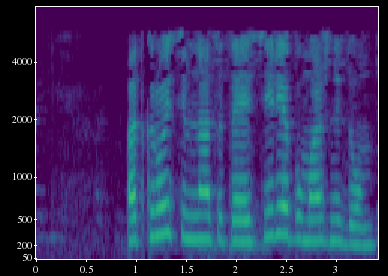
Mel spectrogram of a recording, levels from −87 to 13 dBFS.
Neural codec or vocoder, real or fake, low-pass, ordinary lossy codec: none; real; 7.2 kHz; MP3, 24 kbps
